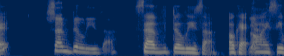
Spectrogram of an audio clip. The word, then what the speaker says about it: Sevdaliza: And Prelude by Ali Azimi, and Lamp Lady by Sevdaliza. That's very close. Yes. Okay. How would you say it? Sevdaliza. Okay. Yes. Oh, I see where it should have a. Okay, I see the syllable.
